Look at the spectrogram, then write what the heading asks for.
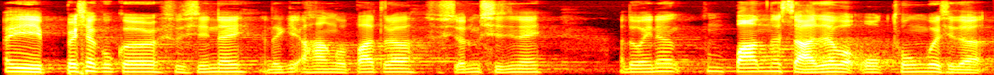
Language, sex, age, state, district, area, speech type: Manipuri, male, 18-30, Manipur, Kakching, rural, spontaneous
